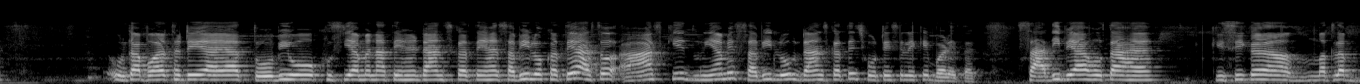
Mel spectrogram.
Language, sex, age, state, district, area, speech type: Hindi, female, 60+, Uttar Pradesh, Varanasi, rural, spontaneous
